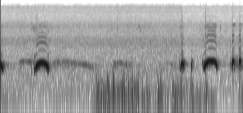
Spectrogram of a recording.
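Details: Decoy spotted dove cooing to lure others: a lone loud hooded coo, a long faint sliding tone, a stretch of low rumbling background, then a quick run of three short ringing coos at the end.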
